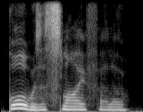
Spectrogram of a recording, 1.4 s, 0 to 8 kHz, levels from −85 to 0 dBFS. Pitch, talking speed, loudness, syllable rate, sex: 210 Hz, 210 wpm, -19 LUFS, 5.2 syllables/s, female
